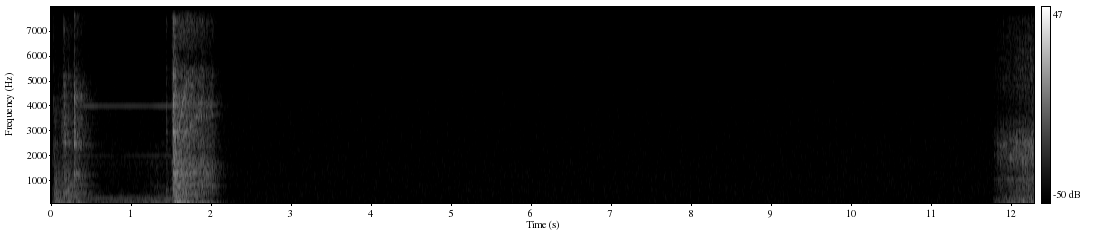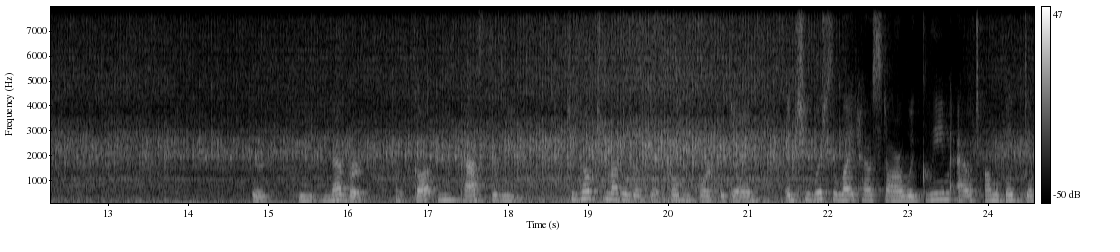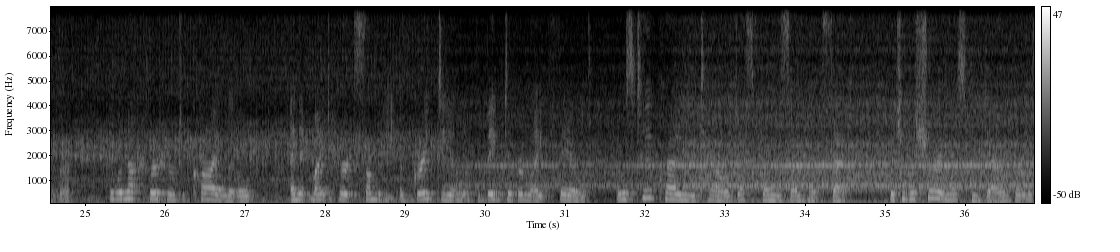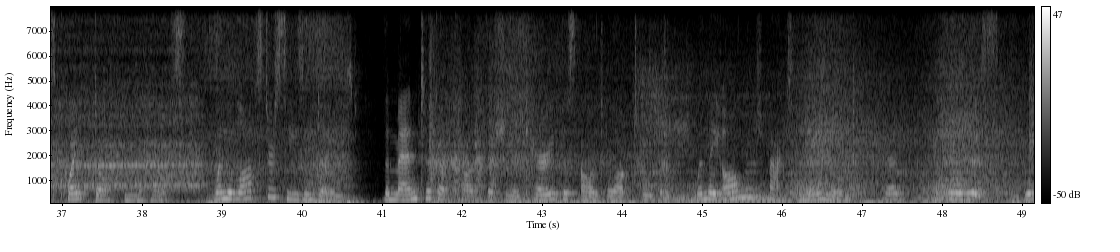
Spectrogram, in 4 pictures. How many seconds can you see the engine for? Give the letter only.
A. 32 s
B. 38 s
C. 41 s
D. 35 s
B.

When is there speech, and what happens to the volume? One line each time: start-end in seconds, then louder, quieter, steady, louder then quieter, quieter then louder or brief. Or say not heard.
14.8-49.1 steady.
